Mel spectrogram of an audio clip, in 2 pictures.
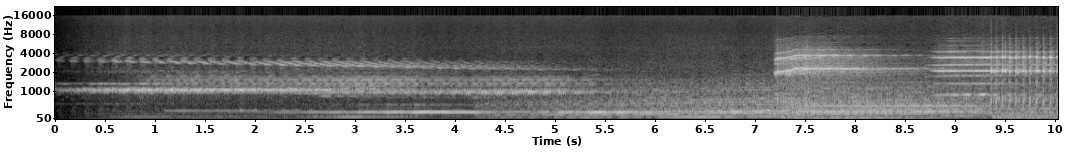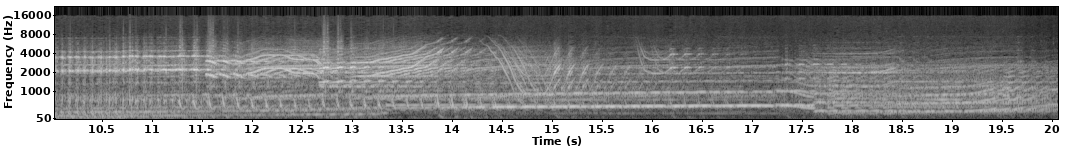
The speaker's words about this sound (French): ce sont les auteurs de la bande-son d'un film mythique que j'aime d'amour, Forbidden Planet, en français, Planète Interdite. Le film date de 1956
